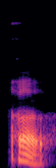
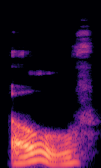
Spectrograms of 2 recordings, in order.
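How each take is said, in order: First: The vowel is a short 'uh' sound. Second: The vowel is a long 'o' sound. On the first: The speaker calls it right. "the short uh sound like cup and up" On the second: The speaker calls it wrong. "Not o like no and go. Not ove"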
